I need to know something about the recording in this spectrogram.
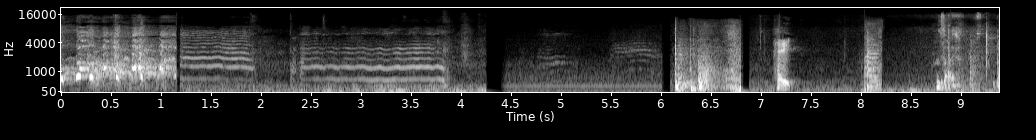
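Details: Pet cat meowing: two long, drawn-out, wavering meows in a row, the second fading out, followed by a child's screaming, people's speech and laughter.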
